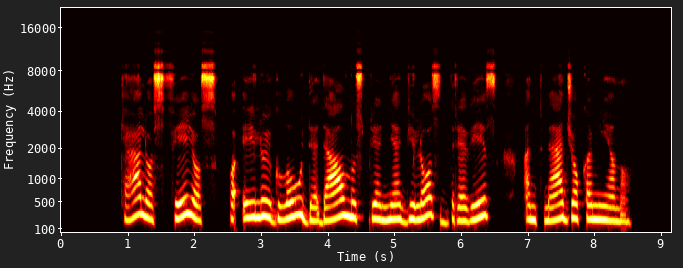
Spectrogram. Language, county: Lithuanian, Vilnius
